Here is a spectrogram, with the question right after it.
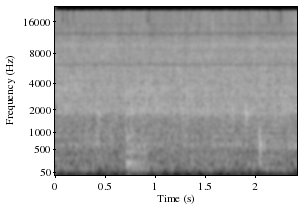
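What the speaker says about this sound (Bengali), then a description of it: "একটু হালকা একটু ভাজিয়ে নেবো" Onion, green chili, ginger and garlic paste fry in hot oil with a loud, continuous, close sizzle and occasional faint stirring touches, with no voices.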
